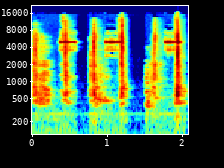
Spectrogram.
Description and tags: MOTTE Adrien 2017 2018 CoffeeMachineBip
I recorded the sound from the buttons of a coffee machine. I normalized it to 0db and I removed the background noise. I did a fade in and a fade out too.
Typologie de Schaeffer :
C'est un enregistrement avec des impulsions complexes (X') et des impulsions toniques (N').
Masse : groupe nodal
Timbre Harmonique : acide
Grain : Lisse
Dynamique : bip violents
Profil mélodique : variations glissantes
Profil de masse : site
bip, coffee, machine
